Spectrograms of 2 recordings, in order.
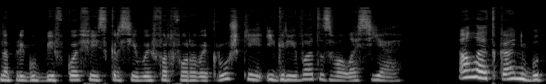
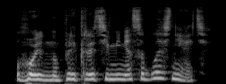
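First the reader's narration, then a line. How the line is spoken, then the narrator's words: Pleading. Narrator (Russian): взмолился Андрей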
